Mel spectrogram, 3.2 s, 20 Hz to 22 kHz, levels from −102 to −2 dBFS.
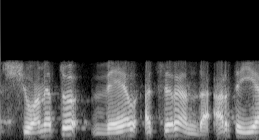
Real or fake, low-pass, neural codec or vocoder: real; 3.6 kHz; none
